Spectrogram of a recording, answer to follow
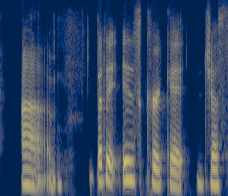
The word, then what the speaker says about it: Cricut: an in-depth look into Cricut machines, their accessories, potential uses, and more. And if there was any confusion on how to pronounce Cricut, it is indeed said just like the bug, which is why earlier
